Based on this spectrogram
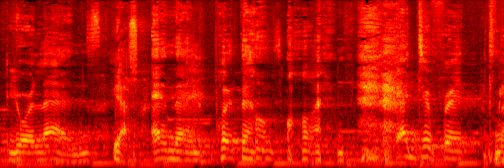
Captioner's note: laughs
